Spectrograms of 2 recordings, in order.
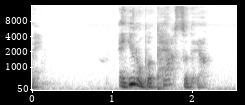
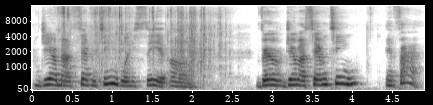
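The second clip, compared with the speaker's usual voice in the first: normal talking voice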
